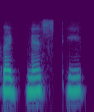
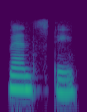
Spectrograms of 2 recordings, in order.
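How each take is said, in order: First: The d in the middle is pronounced. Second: The d in the middle is silent. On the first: The speaker calls it wrong. "mostly people pronounce this as Wednesday, but it is incorrect" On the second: The speaker calls it right. "The correct pronunciation is Wednesday"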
